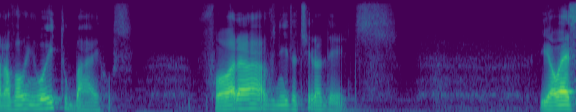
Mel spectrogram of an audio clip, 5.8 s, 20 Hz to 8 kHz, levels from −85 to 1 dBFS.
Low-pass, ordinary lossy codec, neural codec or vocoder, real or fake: 7.2 kHz; none; none; real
